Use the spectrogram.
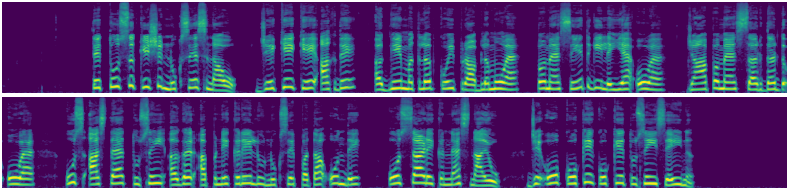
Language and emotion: Dogri, neutral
